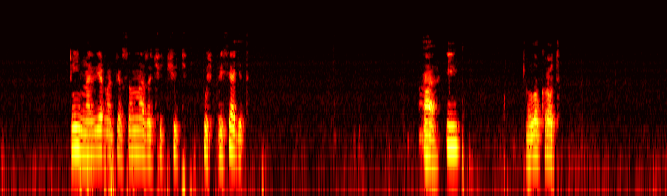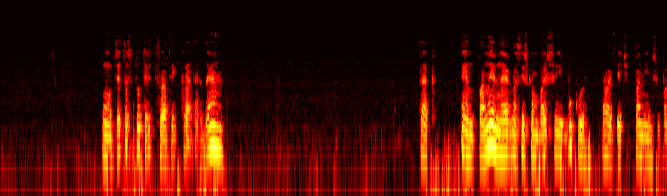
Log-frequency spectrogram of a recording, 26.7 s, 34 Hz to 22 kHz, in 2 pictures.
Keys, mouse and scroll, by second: 0.7 click, 1.6 g, 4.4 middle click, 8.0 a, 9.2 i, 11.8 click, 16.0-17.2 scroll down 3, 16.7 middle click, 17.9 shift+middle click, 17.9-18.6 shift+scroll up 1, 19.7-20.0 scroll down 4, 20.2 shift+middle click, 22.6 n, 24.3 click.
